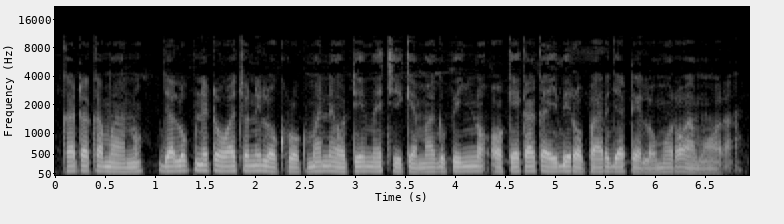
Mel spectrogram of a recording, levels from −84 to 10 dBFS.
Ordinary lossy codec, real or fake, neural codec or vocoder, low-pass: MP3, 48 kbps; real; none; 10.8 kHz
